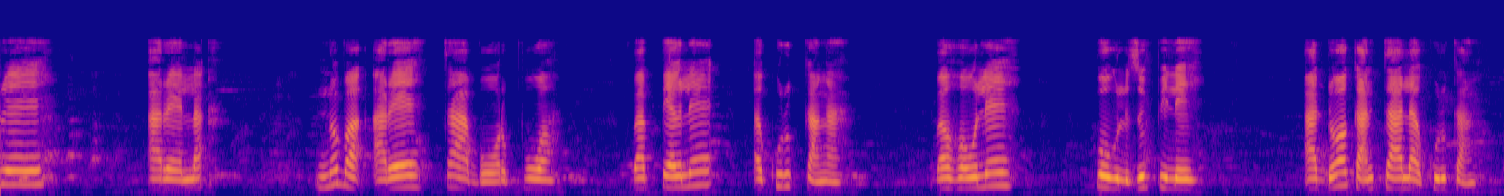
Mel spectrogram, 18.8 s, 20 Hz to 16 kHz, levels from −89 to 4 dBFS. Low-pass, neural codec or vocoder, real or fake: 7.2 kHz; none; real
